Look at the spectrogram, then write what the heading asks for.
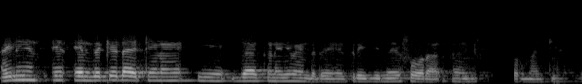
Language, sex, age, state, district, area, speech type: Malayalam, male, 18-30, Kerala, Malappuram, rural, conversation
